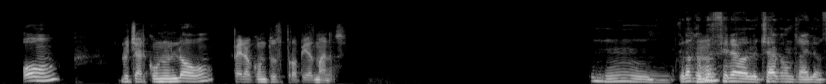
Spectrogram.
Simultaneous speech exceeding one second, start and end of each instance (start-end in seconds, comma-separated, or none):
none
